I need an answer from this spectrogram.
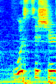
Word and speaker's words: Worcestershire: I'm going to add Worcestershire sauce. Yes, I know how to pronounce it correctly.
